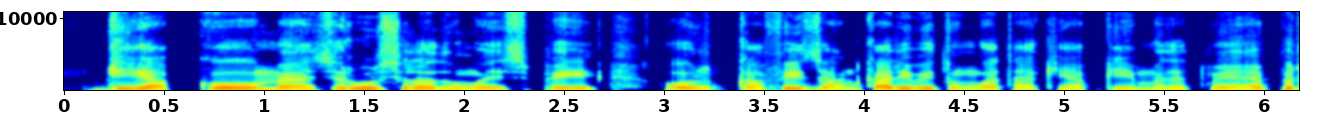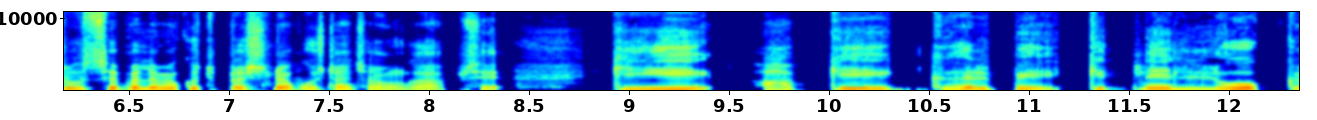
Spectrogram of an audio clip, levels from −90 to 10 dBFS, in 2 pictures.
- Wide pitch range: Yes, wide, 6.8 semitones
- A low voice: Yes, low, 105 Hz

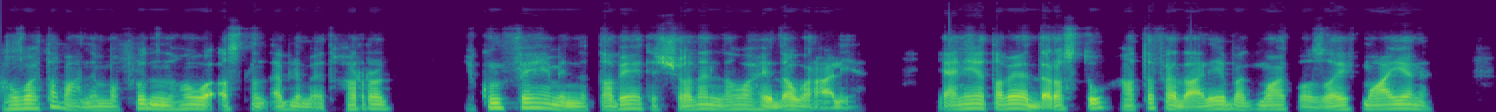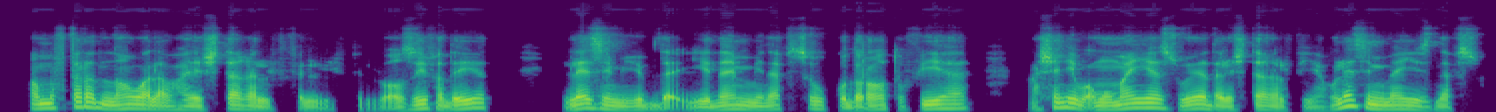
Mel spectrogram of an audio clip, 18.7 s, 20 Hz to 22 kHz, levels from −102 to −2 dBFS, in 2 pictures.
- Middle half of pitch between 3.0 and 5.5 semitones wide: Yes, average, 4.0 semitones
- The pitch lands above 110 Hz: No, low, 105 Hz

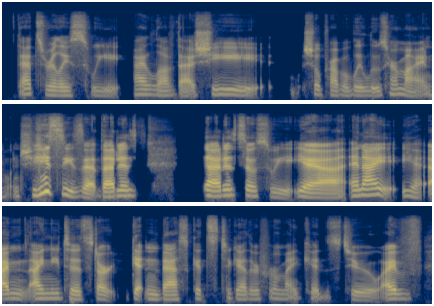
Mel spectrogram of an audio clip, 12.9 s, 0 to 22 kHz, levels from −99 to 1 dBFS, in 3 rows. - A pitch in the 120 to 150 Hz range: No, medium, 160 Hz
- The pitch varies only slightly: No, average, 3.5 semitones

